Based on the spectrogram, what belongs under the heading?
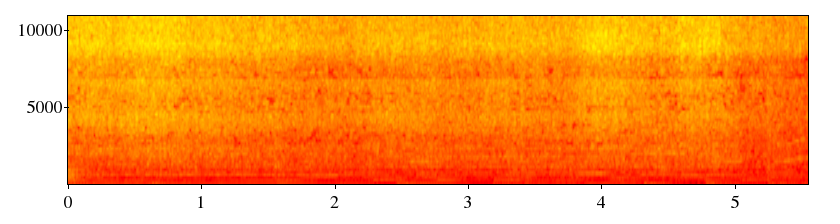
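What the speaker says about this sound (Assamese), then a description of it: "সৰিয়হখিনি ধুনীয়াকৈ ভাজি ল'ব লাগিব" Mustard seeds frying in hot oil in a pan, a steady bright sizzle and crackle that holds close and even throughout, with a low hum underneath and no talk.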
